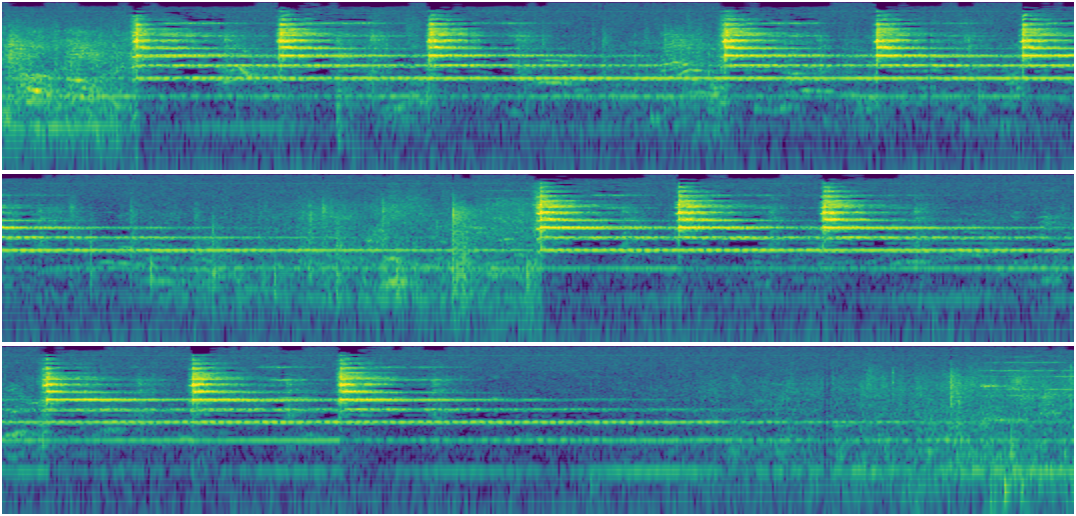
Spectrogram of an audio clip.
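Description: School fire alarm bell sounding in groups of three strokes about a second apart, with a pause of several seconds between groups and the ringing carrying on between strokes. This signals the building evacuation.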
